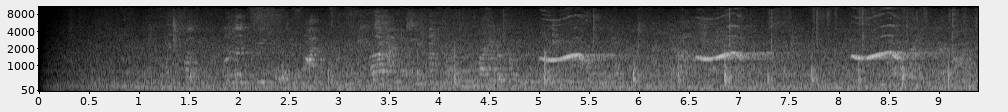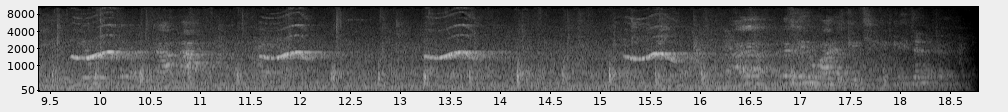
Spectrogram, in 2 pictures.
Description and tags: Soundscape in the streets of Macao listening to a typical bird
